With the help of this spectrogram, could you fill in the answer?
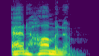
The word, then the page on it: ad hominem: American English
